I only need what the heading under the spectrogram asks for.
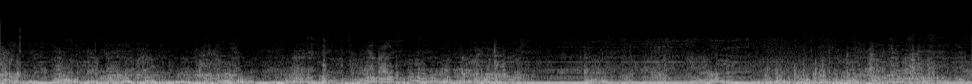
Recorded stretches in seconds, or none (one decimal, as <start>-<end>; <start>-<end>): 7.5-8.3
